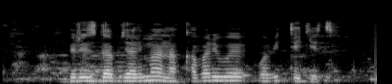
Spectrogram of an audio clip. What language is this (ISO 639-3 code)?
kin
